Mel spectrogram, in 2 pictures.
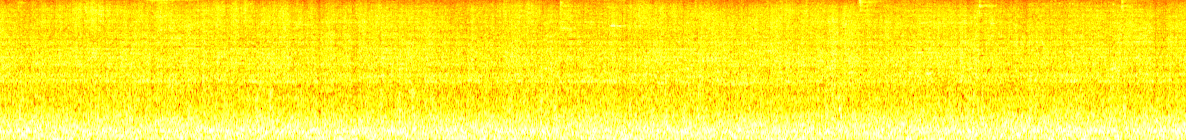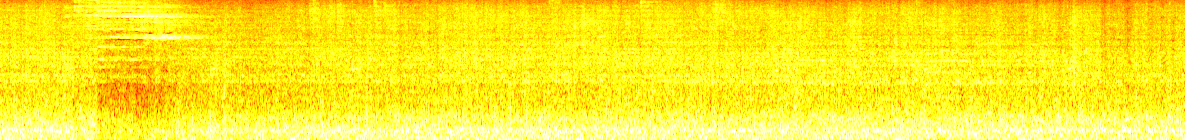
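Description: Empty railroad tank cars of a CSX freight train rolling past, wheels clacking steadily over the rail joints, with a brief lull about halfway through.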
